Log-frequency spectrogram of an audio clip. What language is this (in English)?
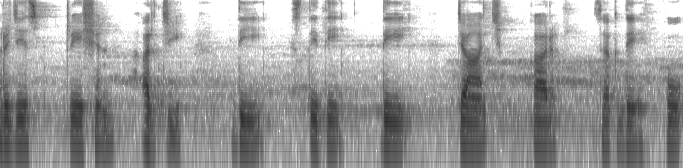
Punjabi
